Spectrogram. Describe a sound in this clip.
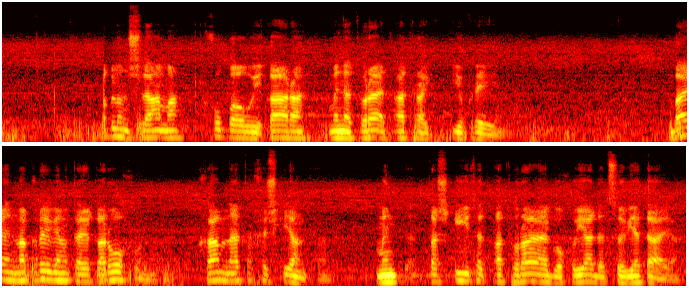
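An elderly man speaks steadily into a microphone outdoors, with pauses.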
